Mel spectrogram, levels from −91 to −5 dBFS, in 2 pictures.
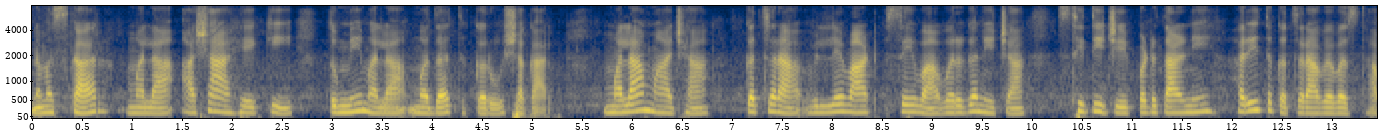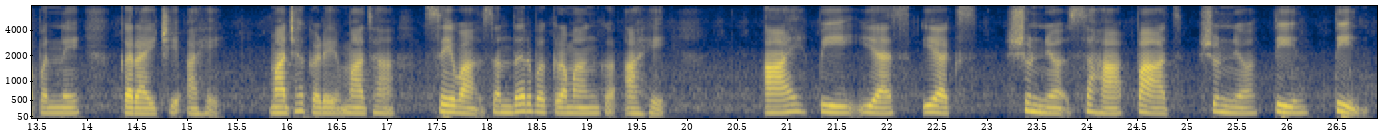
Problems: constant background noise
